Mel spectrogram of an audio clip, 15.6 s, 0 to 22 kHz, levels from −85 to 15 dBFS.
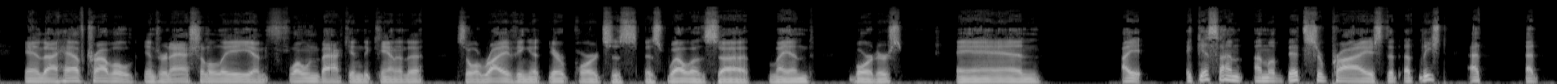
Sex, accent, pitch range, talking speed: male, American, 85-105 Hz, 135 wpm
